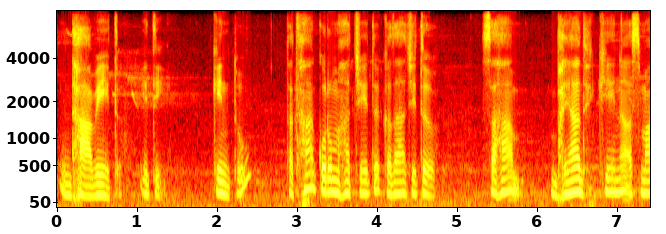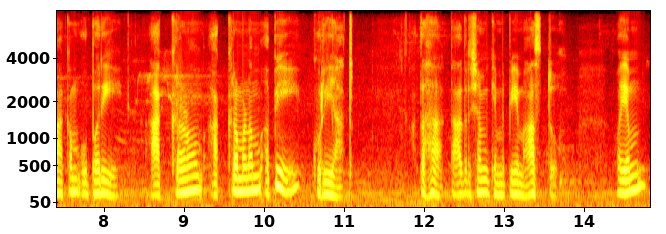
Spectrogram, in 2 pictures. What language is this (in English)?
Sanskrit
